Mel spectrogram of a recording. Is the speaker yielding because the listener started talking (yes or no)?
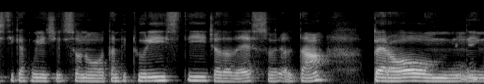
no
